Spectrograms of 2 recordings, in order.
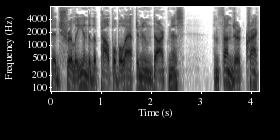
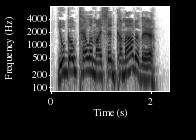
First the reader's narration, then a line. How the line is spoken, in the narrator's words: she cried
